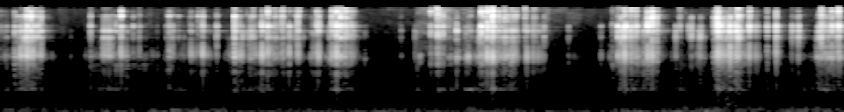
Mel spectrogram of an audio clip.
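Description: A glass mason jar with a metal lid, filled with small buttons, is rotated and tipped by hands with long nails. The buttons rattle and clatter against the glass in bright, crisp bursts, mostly high in pitch with little low end.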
